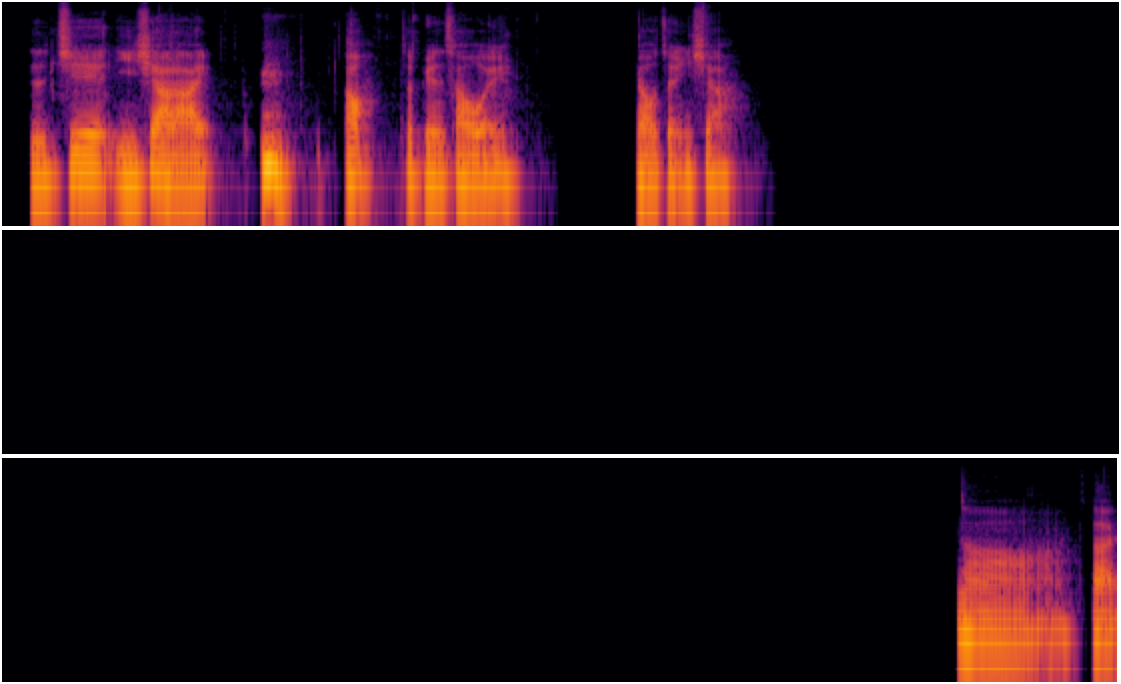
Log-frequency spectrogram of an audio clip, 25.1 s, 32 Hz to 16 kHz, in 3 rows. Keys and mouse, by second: 0.3 g, 0.5 b, 1.2 click, 2.4 2, 2.7 click, 3.0 alt+middle click, 3.9 shift+middle click, 5.2 click, 6.1 ctrl+z, 7.7 g, 8.0 a, 8.9 z, 9.9 click, 10.5-12.9 middle drag, 13.1 shift+middle click, 14.0 shift+middle click, 14.4-16.3 middle drag, 16.6 2, 17.2 middle click, 18.8 alt+middle click, 22.0 middle click, 23.0-25.1 middle drag.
